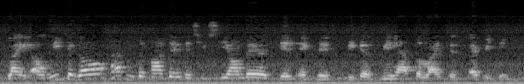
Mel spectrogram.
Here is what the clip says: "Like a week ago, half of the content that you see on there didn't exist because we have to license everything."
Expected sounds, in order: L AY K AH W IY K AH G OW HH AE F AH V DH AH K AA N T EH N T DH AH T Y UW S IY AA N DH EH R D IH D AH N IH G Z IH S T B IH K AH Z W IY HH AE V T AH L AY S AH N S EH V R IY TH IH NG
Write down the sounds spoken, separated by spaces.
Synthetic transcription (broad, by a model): L AY K AH W IY K AH G OW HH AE P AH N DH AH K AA N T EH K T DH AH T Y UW S IY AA N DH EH R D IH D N IH G Z IH S T B IH K AH Z W IY HH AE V T AH L AY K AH S EH V R IY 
